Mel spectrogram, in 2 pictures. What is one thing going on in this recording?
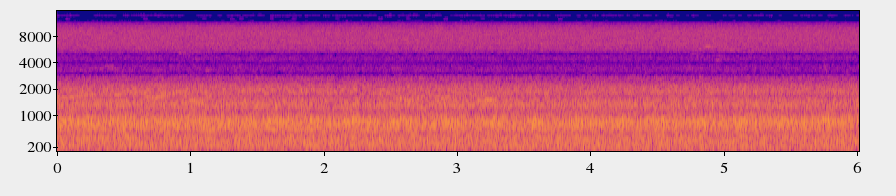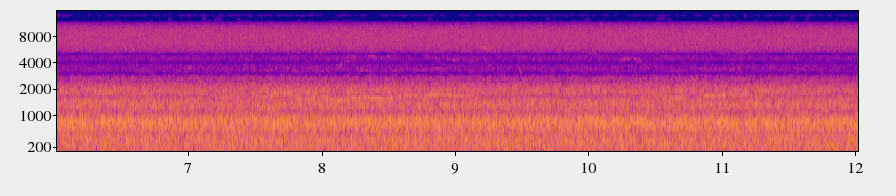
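A diesel locomotive idles.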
